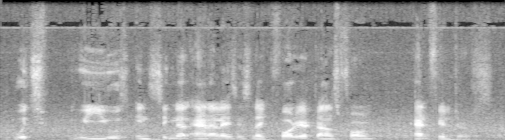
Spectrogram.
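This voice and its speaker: A man's medium-pitched, monotone, flat voice at a moderate pace, with noticeable background noise. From Bangladesh. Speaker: university student; presenter. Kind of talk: class project presentation. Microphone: webcam.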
